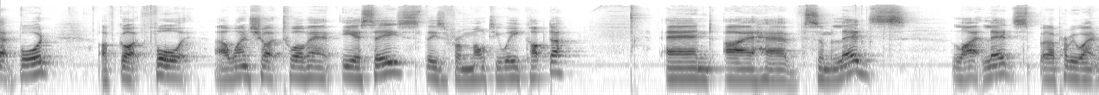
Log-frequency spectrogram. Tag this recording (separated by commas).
Speech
